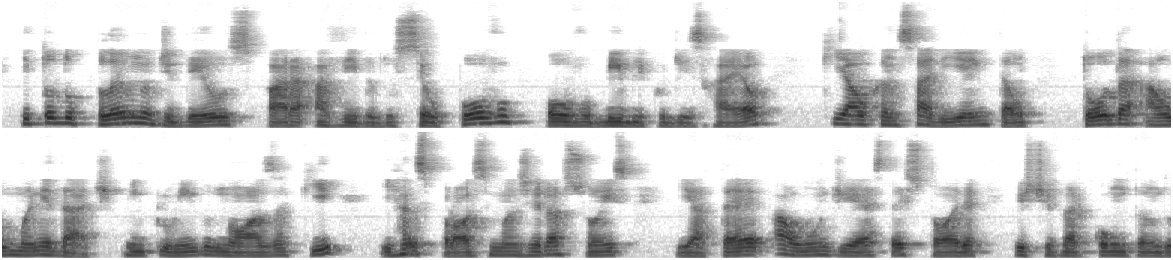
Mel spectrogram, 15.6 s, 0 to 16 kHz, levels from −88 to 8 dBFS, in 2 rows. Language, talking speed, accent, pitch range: Portuguese, 140 wpm, Brazilian, 85-110 Hz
